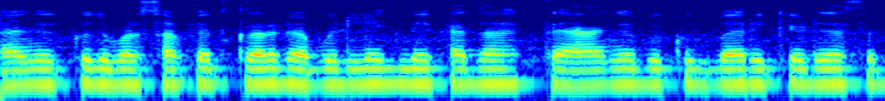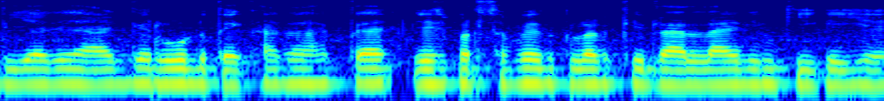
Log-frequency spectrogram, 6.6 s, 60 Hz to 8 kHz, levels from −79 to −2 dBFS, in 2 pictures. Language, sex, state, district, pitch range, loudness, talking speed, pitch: Hindi, male, Maharashtra, Nagpur, 140-145 Hz, -36 LUFS, 305 wpm, 140 Hz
